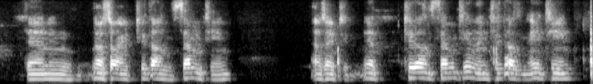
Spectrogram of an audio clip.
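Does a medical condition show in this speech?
Yes: ALS; on drug, stronger bite, speaks better.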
